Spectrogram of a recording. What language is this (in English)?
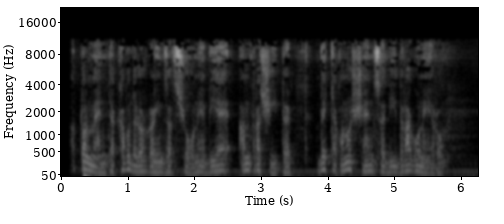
Italian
